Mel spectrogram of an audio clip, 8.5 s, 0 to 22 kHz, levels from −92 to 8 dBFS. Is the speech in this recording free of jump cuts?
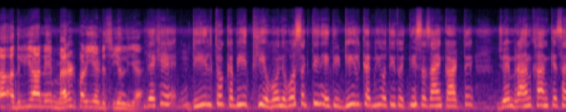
no; 1 cut; at 2.1 s

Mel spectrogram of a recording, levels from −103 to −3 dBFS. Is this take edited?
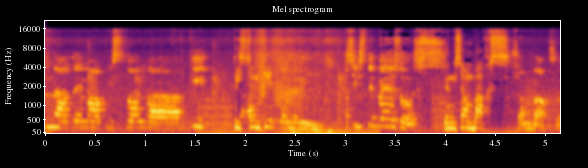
yes; 1 cut; at 3.0 s

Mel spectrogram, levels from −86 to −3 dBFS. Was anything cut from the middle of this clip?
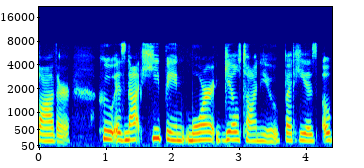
no; 0 cuts

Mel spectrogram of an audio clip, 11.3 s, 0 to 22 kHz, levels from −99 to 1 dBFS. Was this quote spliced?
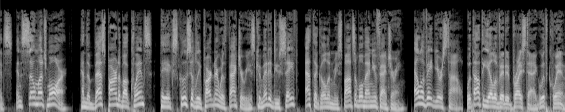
no; 0 cuts

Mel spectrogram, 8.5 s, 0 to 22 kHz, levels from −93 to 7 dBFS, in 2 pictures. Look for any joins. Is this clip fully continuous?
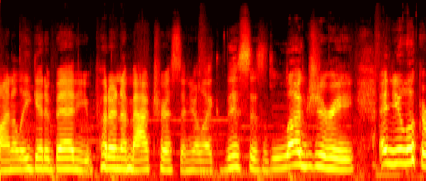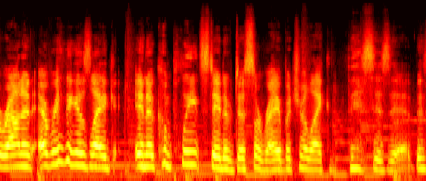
yes; 0 cuts

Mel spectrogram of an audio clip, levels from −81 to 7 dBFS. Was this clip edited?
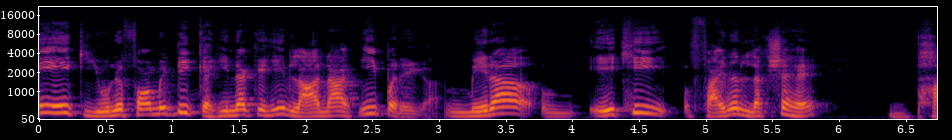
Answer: yes; 1 cut; at 3.1 s

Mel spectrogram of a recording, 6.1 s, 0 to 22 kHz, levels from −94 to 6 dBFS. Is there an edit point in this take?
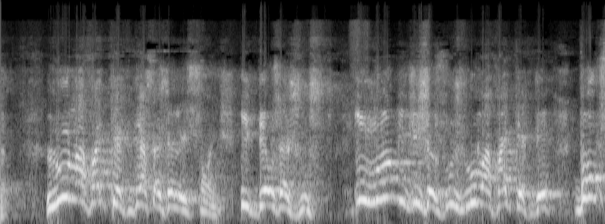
yes; 1 cut; at 2.2 s

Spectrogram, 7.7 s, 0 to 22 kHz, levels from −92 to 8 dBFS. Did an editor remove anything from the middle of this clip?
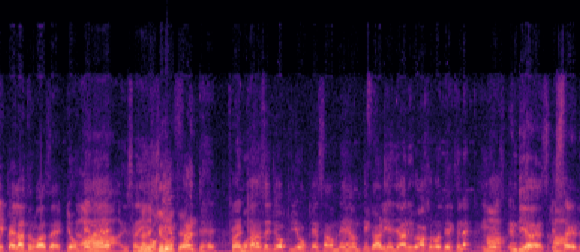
no; 0 cuts

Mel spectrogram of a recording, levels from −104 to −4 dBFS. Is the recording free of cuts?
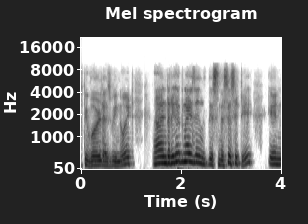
no; 1 cut; at 1.2 s

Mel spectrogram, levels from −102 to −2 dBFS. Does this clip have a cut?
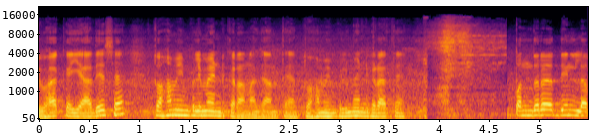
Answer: yes; 1 cut; at 4.3 s

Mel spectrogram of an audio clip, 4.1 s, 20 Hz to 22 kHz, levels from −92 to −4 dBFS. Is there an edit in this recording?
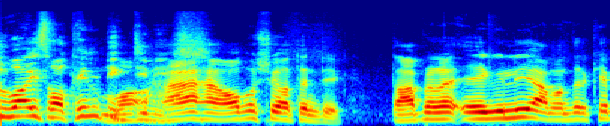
no; 0 cuts

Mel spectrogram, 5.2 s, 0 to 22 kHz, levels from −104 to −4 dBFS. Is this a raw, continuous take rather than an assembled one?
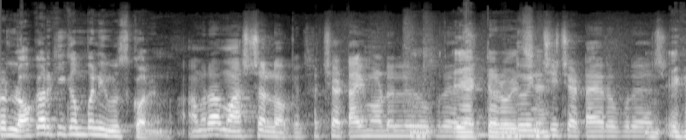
no; 1 cut; at 2.3 s

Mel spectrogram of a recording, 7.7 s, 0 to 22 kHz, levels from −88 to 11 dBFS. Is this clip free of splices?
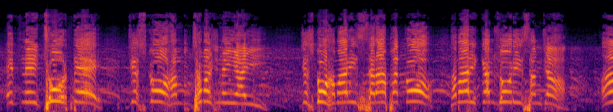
yes; 0 cuts

